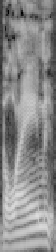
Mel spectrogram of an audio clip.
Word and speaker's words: Blame!: On the website, I actually reviewed an anime called, it's spelled Blame, B-L-A-M-E, exclamation point. It's based on a manga, but it's pronounced Blam.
